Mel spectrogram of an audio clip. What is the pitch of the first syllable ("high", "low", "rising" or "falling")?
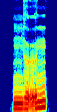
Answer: rising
